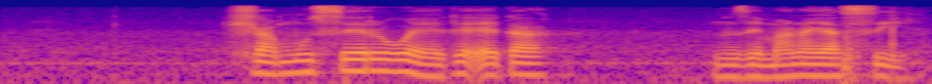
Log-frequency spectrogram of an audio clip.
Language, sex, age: Tsonga, male, 21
